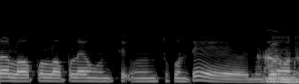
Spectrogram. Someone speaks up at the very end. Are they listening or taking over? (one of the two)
taking over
